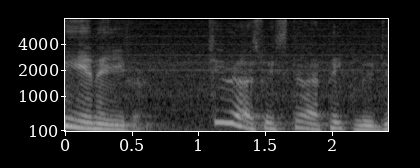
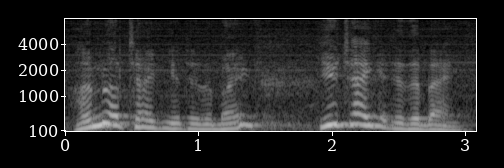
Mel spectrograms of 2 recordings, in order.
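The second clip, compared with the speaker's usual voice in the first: louder, firm refusal in another voice; indignant secretary; 6 dB louder than usual. Retold or imitated. Secretary refusing to carry the cash to the bank, loud and indignant. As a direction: push the job back onto him, loud and firm.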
